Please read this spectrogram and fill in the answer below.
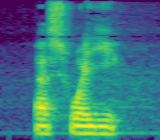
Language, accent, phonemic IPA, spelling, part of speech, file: French, Canada, /a.swa.je/, assoyez, verb, LL-Q150 (fra)-assoyez.wav
- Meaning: inflection of asseoir: 1. second-person plural present indicative 2. second-person plural imperative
